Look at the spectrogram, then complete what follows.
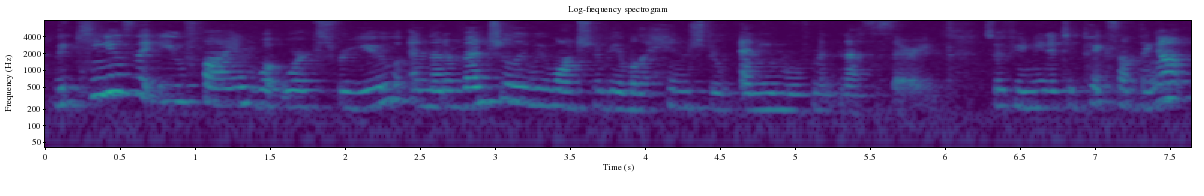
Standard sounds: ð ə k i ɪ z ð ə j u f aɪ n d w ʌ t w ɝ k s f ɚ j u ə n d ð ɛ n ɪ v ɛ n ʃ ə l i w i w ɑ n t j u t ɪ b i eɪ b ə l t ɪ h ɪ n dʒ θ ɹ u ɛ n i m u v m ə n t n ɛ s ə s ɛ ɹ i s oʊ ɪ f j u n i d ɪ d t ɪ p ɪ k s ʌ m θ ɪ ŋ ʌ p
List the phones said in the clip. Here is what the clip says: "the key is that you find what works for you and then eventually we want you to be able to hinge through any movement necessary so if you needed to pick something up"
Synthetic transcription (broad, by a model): ð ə k i ɪ z ð ə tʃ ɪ f aɪ n d w ʌ t w ɝ k s f ɚ j u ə n ð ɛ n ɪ v ɛ n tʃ l i w i w ɑ n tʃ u t ɪ b i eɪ b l t ɪ h ɪ n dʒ θ ɹ u ɛ n i m u v m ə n n ɛ s ə s ɛ ɹ i s oʊ ɪ f j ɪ n i d ɪ d t ɪ p ɪ k s ʌ m θ ɪ ŋ ʌ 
